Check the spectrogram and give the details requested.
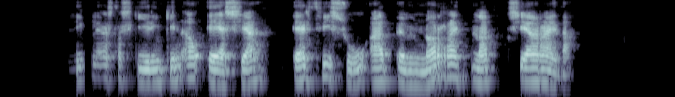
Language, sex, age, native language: Icelandic, male, 50-59, Icelandic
